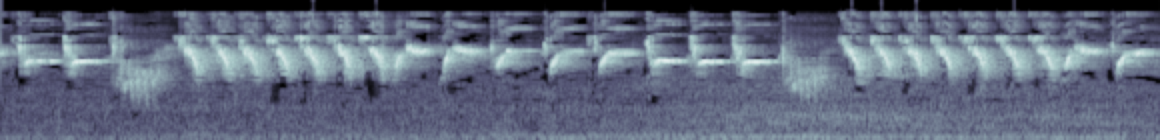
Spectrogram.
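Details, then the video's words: Canary song in fast repeated trill phrases, each burst of quick descending notes high in pitch, broken by a brief low swoop, then another rolling trill; loud and steady. "اجمل تغريد للكناري"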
